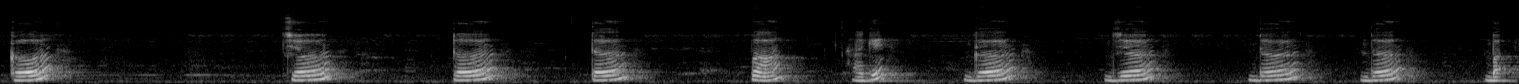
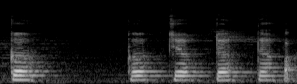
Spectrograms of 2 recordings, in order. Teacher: ಟ ಪ ಹಾಗೆ ಗ ಜ ದ ದ ಬ ಇವು ಅಲ್ಪಪ್ರಾಣ ಅಕ್ಷರಗಳು ಇದನ್ನ ಕಡಿಮೆ ಉಸಿರಿನಿಂದ ನಾವು ಉಚ್ಚಾರ ಮಾಡುತ್ತೇವೆ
